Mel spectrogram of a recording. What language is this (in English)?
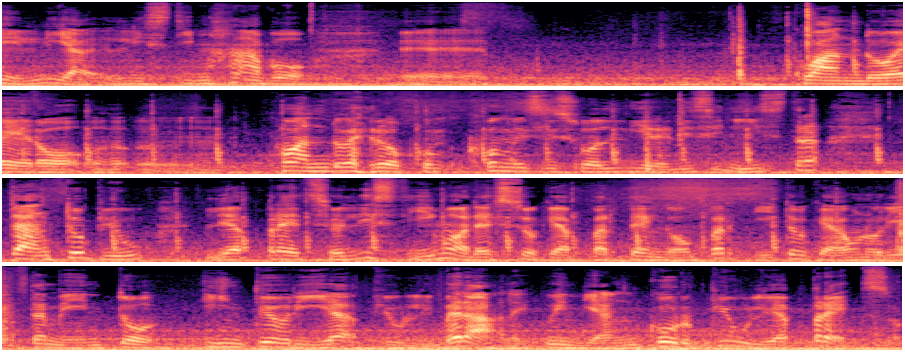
Italian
